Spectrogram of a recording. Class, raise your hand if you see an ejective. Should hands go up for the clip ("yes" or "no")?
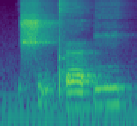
yes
